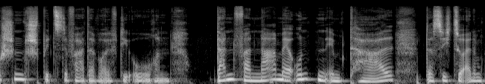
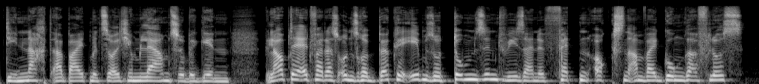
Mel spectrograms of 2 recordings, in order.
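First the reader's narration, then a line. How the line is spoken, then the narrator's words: Growled. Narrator (German): knurrte Vater Wolf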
